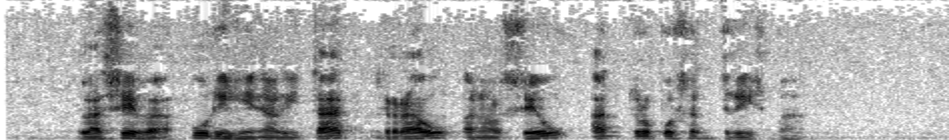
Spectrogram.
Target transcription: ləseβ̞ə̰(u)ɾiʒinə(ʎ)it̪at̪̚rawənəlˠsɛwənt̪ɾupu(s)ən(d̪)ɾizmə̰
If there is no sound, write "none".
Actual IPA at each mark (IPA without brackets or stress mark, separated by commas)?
u, l, s, t̪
